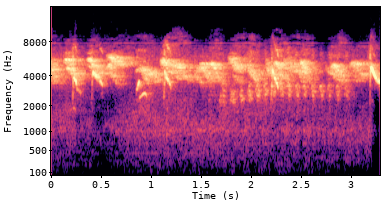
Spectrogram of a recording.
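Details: Mata puteh, a caged white-eye, singing on 23 March 2022 as its diet is adjusted for humid warmth; high, run-together twittering with jittery slurred notes and a soft low room hum beneath.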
